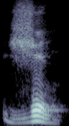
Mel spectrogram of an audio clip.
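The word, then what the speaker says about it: xin: It's a X-I-N, another inflection, but it's kind of pronounced Jin.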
